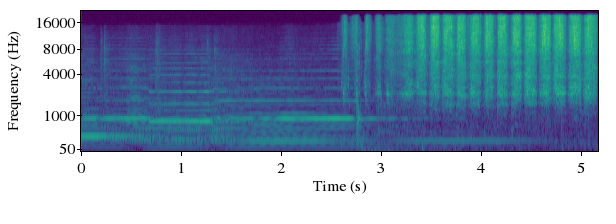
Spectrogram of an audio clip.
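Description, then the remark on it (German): A steady low hum gives way to brisk, rhythmic scrubbing, about a dozen quick rasping brush strokes as small pottery shards are washed in a plastic bowl of water at an archaeological excavation, with no voices. “Er selbst versteht sich als Experte fürs Scherbenwaschen.”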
